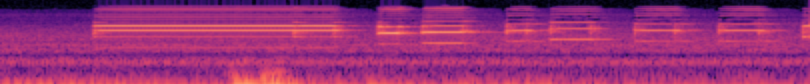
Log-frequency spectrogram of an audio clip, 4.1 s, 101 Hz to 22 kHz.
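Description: MakerBot Sketch Sprint 3D printer playing its electronic chime: one long steady tone, then a quick run of short beeps at changing pitches, signalling that the firmware update has completed.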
